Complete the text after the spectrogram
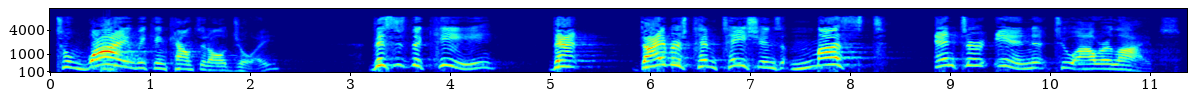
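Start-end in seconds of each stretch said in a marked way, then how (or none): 5.9-8.4 slow build to a loud, held "must"; stress on MUST. Real, not acted. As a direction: lean hard on "must", then pause. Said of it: "Notice I said must".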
